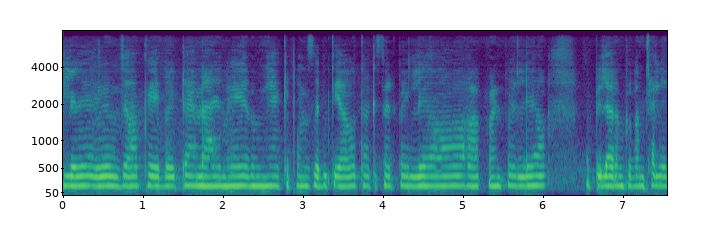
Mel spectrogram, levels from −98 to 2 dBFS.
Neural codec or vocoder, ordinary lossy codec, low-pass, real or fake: codec, 44.1 kHz, 2.6 kbps, DAC; Opus, 64 kbps; 7.2 kHz; fake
